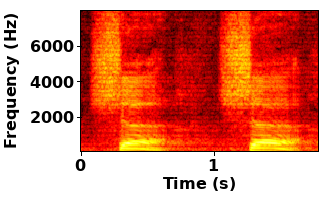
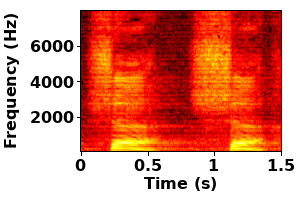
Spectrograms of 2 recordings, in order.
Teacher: bila kita menyebut Shin, makhrajnya di tengah lidah, mulut kita ini akan bergerak sedikit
